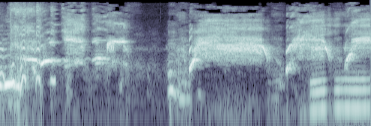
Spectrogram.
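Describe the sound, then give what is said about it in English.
Excited fans let out high-pitched, shrieking screams in several loud bursts, with a short pause partway through before the wailing resumes, ending in a sob-like, wavering cry. “That's real emotion coming from somebody.”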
